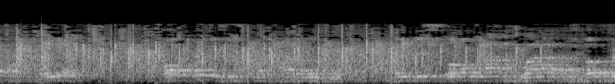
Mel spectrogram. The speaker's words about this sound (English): Let's give him a good hand clap of praise to God.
